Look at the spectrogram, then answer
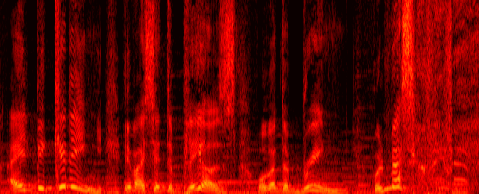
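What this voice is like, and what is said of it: Attempted Scottish accent. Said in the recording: “I can't do a Scottish accent.”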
